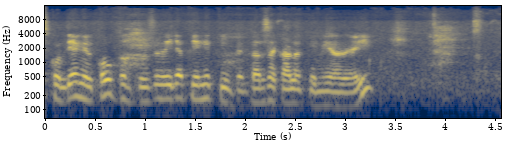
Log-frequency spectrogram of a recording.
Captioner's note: in Spanish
